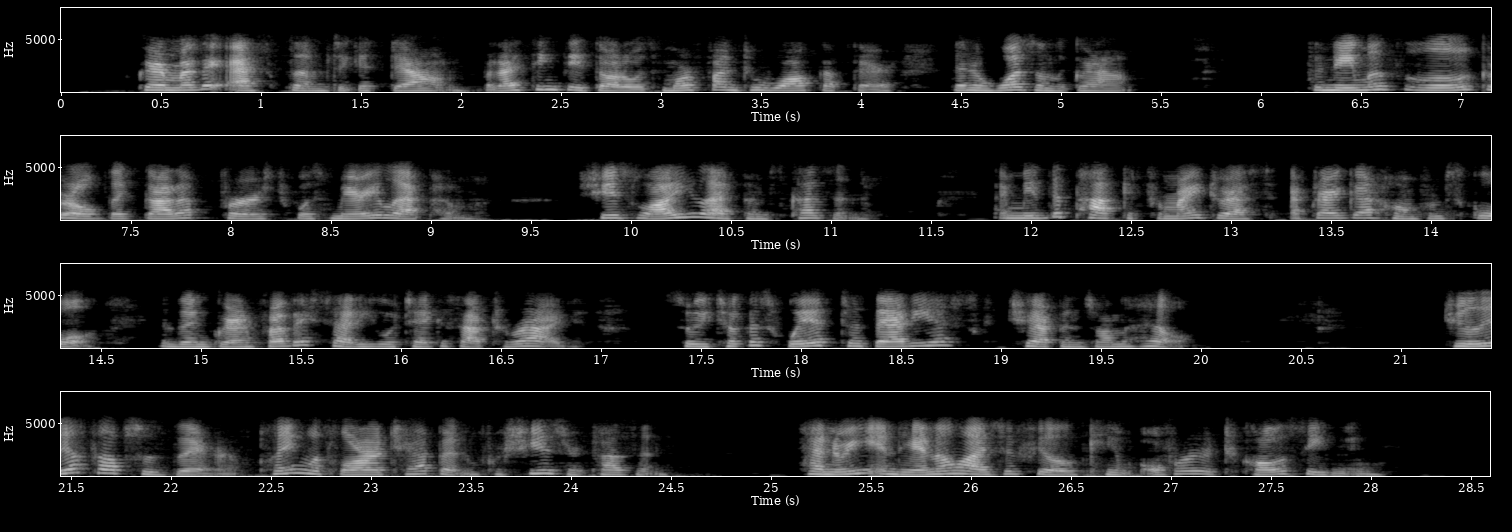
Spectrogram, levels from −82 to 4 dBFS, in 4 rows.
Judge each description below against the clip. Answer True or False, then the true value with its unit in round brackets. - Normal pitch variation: True (3.4 semitones)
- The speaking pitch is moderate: False (225 Hz)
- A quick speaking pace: True (215 wpm)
